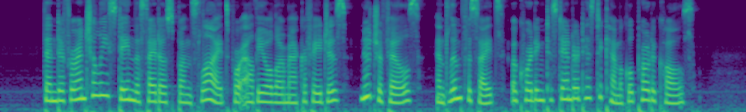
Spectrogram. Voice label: Voiceover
